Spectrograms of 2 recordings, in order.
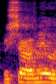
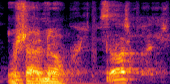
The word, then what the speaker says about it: Richard Mille: No, I like to call this people pronounce them different ways. Rashard Mill is what my jeweler told me, so. That's exactly how you say it, Rashad. Rashad Mille.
